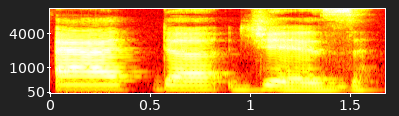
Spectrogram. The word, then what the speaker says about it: adages: So please correct me or please forgive me if I did say adjectives by mistake, but it is pronounced adages.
